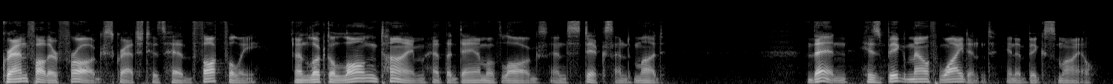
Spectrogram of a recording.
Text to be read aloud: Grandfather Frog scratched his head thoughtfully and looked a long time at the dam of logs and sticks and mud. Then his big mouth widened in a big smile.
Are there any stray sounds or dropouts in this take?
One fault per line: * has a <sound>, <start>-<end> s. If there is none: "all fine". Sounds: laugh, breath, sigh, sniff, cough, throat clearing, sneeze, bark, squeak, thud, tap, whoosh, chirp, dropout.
all fine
